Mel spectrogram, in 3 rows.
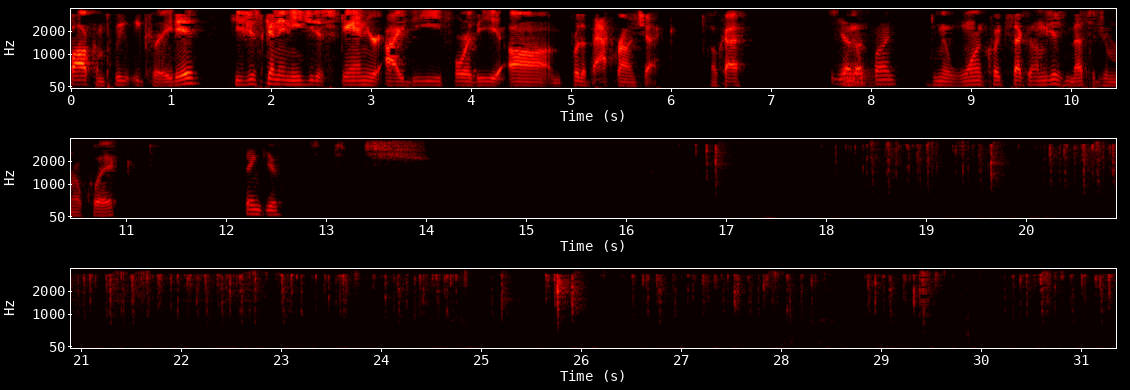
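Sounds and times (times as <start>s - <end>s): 
speech: 0.0s - 6.8s, 7.6s - 11.1s, 12.2s - 12.6s
fast typing on a computer keyboard: 16.2s - 17.2s, 17.9s - 31.3s.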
